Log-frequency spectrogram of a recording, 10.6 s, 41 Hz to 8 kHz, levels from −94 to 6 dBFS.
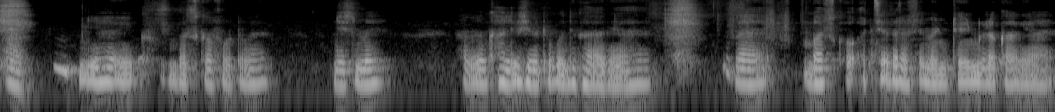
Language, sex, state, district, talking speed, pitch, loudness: Hindi, male, Bihar, Bhagalpur, 225 wpm, 150 Hz, -36 LUFS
